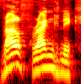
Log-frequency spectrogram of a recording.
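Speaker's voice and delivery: "Ralf Rangnick" loud, German R's copied; practised German pronunciation. Shown as a demonstration. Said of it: "You've got it".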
